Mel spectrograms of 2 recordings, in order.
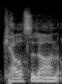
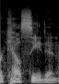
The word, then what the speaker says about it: Chalcedon: Apostles' Creed, Nicene's Creed, Athanasian Creed, Chalcedonian. Is that how you say it? – Chalcedon or Chalcedon are both okay.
